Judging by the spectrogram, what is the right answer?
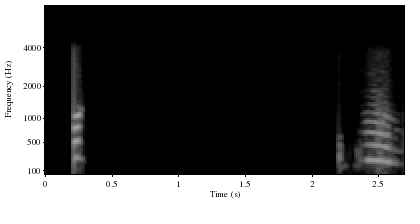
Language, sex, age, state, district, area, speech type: Bengali, female, 30-45, West Bengal, Howrah, urban, conversation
